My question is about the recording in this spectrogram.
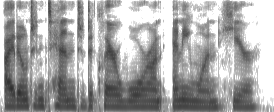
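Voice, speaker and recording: A composed American official speaks in a slow, unhurried drawl, his words measured and even, voiced by a woman narrator. The voice sits low and smooth, recorded close and dry for an audiobook. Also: no room sound, lightly acted. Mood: calm. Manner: calm, drawling. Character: calm drawling male government official. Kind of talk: audiobook character voice.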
